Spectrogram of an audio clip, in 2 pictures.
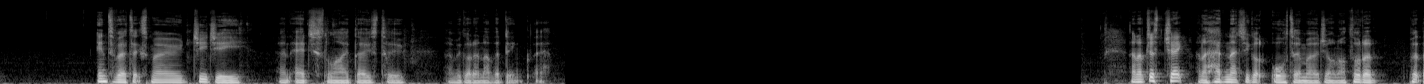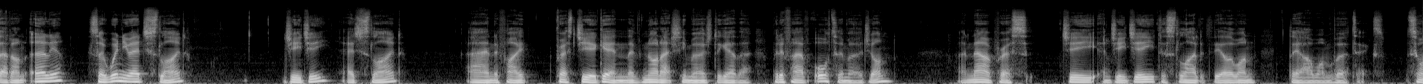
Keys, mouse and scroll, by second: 0.3-0.6 scroll up 1, 0.6 1, 1.0 click, 1.7 g, 2.9 click, 3.1 g, 3.8 Tab, 4.1-4.5 scroll down 5, 4.5-5.9 middle drag, 5.9 scroll up 3, 6.0 shift+middle click, 6.1 Tab, 6.2 middle click, 6.4 click, 6.5 middle click, 6.6 scroll up 1, 6.7 shift+click, 6.9 ctrl+b, 7.3 g, 7.7 Tab, 7.7 middle click, 7.9 Tab, 8.1 middle click, 8.6 click, 8.8 g, 9.1 click, 9.1 middle click, 9.2 g, 9.5 middle click, 10.0 click, 10.2 click, 10.5-11.6 middle drag, 11.9 click, 15.0 middle click, 15.5-16.0 scroll up 2, 16.0 middle click, 16.9 g, 18.9 g, 22.5 click, 23.5 g, 25.0 g, 26.3 g, 26.9 middle click, 27.7 g, 28.3-28.4 scroll down 2.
